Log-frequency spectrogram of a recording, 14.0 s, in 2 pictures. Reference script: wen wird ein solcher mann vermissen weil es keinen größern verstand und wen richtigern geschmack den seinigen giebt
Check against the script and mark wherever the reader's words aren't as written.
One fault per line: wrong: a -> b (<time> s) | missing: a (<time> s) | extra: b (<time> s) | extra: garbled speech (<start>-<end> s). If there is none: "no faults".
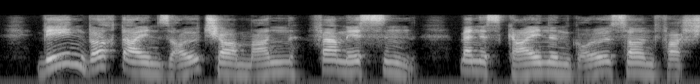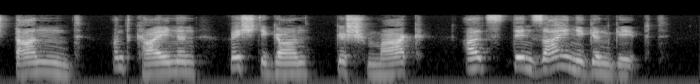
wrong: weil -> wenn (4.6 s)
wrong: wen -> keinen (8.3 s)
extra: als (11.6 s)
